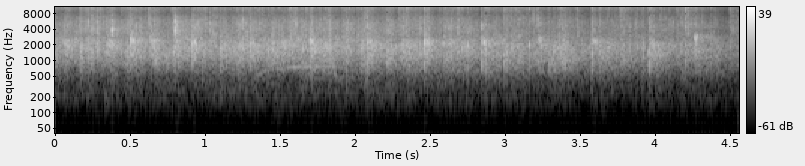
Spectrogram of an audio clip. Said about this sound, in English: Yeah, you clap for that.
